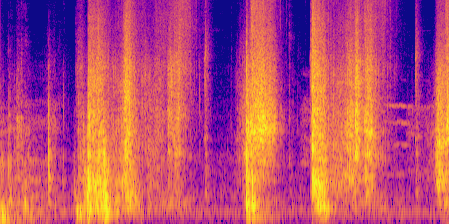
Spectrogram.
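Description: Dry grain rustles and pours as hands scoop it.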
